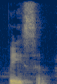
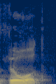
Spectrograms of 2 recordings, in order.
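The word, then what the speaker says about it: פאות: Однако во многих общинах существует обычай отращивать волосы на висках, пейсы, чтобы показать любовь к этой заповеди. Со временем эти отрощенные волосы стали называться пиот. В ашкеназском произношении это слово звучит как пейс.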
